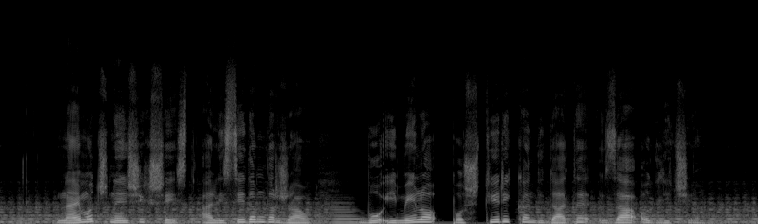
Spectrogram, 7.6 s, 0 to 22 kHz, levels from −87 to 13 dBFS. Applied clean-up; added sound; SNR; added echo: none; Bowed string instrument; 13 dB; none.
